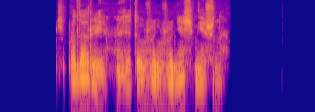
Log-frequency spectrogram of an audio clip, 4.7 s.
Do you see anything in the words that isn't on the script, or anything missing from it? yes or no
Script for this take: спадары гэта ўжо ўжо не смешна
no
